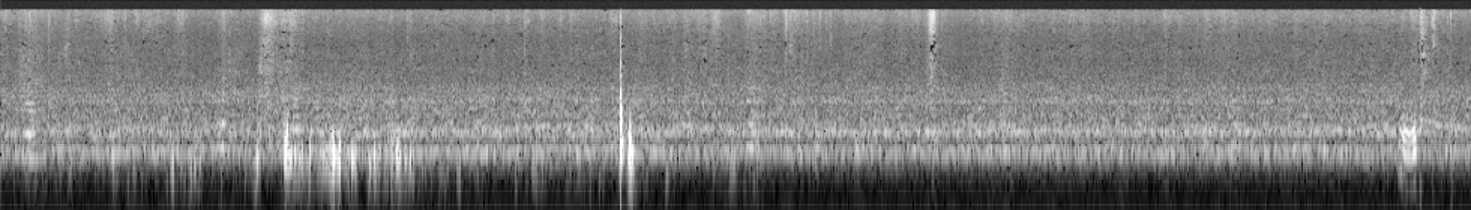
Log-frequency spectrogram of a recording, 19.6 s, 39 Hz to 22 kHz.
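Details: Honey bees from an eight-frame colony being transferred into a new hive in spring, 2018; a steady low hum of many bees fills the recording, with occasional clicks and brief knocks from handling.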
